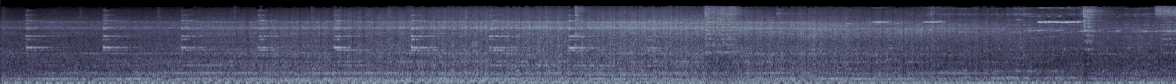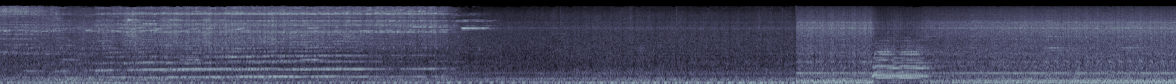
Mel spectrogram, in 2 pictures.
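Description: Train at a station: a bell ringing steadily about every two-thirds of a second for the first several seconds, the wheels squealing on the rails in the middle, then a short pitched blast and a diesel engine running with a steady low hum near the end.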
